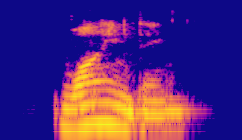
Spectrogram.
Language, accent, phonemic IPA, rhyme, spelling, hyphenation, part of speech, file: English, Southern England, /ˈwaɪndɪŋ/, -aɪndɪŋ, winding, wind‧ing, noun / adjective / verb, LL-Q1860 (eng)-winding.wav
- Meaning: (noun) gerund of wind: 1. The act of twisting something, or coiling or wrapping something around another thing 2. A curving, sinuous, or twisting movement; twists and turns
